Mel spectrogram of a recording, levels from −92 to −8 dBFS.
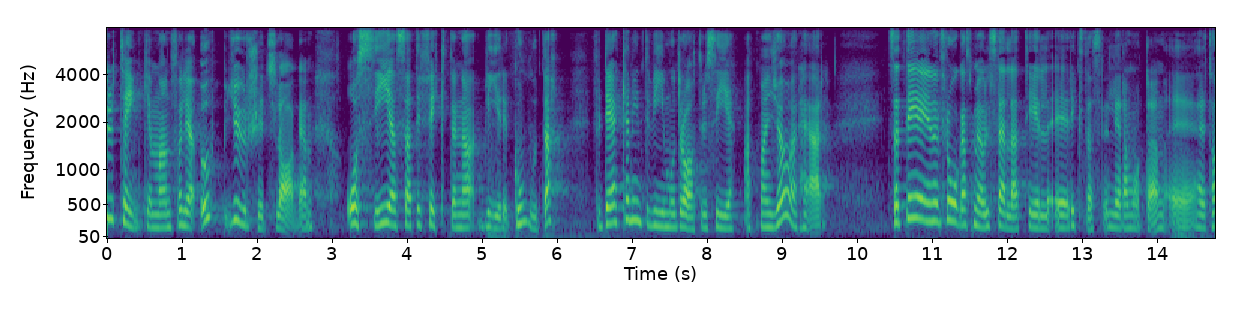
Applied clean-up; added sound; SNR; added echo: neural separator model SepFormer DNS4.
